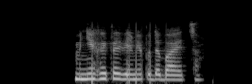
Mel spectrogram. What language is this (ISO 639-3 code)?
bel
